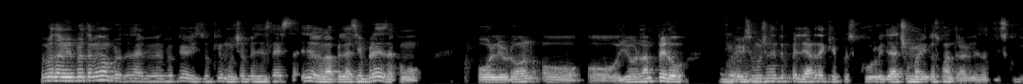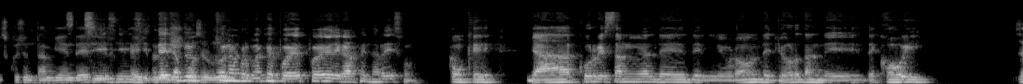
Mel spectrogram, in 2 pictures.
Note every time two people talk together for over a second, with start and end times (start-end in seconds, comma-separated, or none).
10.9-12.6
